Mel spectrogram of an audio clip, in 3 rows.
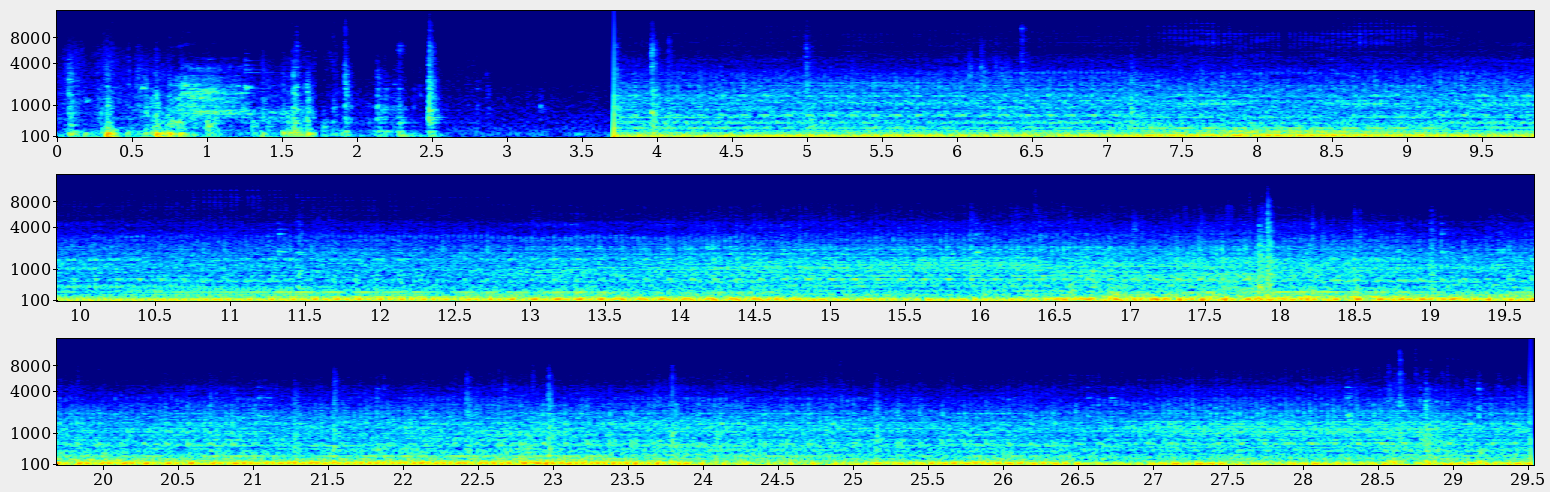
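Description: McCormick C100 Max tractor's diesel engine idling steadily, heard from inside the cab. It comes in suddenly about four seconds in, after a few scattered clicks and knocks.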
